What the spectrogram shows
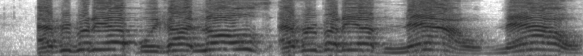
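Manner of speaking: very high, loud, urgent, rousing, alarmed shout. Playing a character who spots gnolls near the camp, shouting alarm. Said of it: "I immediately am shouting".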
